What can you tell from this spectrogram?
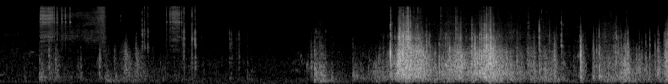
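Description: Stiff film sail of a small trimaran rustling and crackling as it is handled and hoisted, briefly about half a second in and then loudly for about three seconds in the second half, with a few sharp clicks of rigging in between.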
